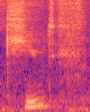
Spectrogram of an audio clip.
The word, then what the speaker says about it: Qt: and spelled large Q and a small T. It's pronounced Qt, and it's a development framework that lets you write code once and then deploy it to multiple platforms.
